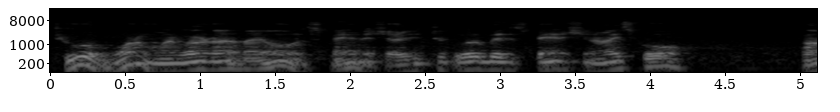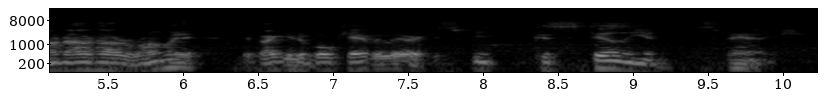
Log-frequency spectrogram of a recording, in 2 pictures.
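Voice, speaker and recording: Middle-aged American man, folksy and opinionated casual talker with a gravelly fry, on muffled lo-fi audio. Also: medium pitch, lively intonation, fairly quick. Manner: folksy, opinionated, repeats phrases for emphasis. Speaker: street artist. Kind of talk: casual rambling monologue. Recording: muffled lo-fi audio with faint noise.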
